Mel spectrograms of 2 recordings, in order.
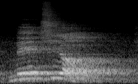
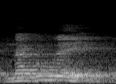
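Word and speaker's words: nature: तो टी के आगे अगर यू आर ई आता है तो टी का प्रोनाउंसिएशन शर होता है. जिसको नहीं जानकारी है वो ऐसे पढ़ते हैं, नटूरे, फटूरे, मटूरे, कल्टूरे. तो गलत हो जाता है और उसका बैड इंप्रेशन आपके ऊपर पड़ता है.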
